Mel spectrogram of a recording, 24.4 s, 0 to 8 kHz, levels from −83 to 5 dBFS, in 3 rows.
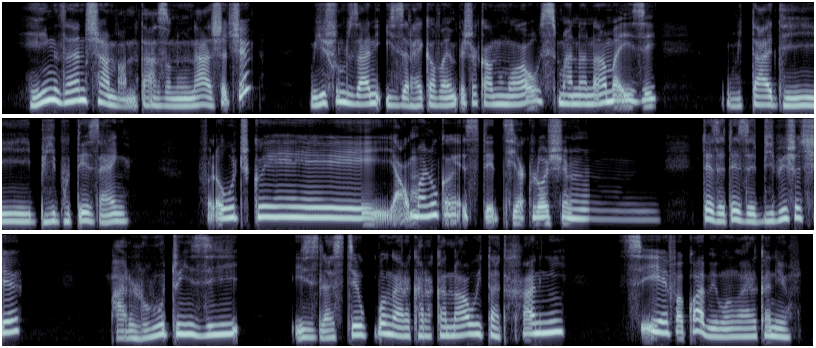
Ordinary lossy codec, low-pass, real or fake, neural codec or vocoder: none; none; real; none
